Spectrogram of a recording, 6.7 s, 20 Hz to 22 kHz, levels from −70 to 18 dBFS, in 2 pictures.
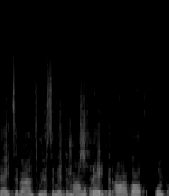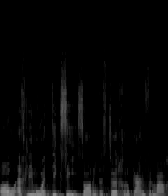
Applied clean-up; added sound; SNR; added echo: neural mask model Resemble Enhance denoiser.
